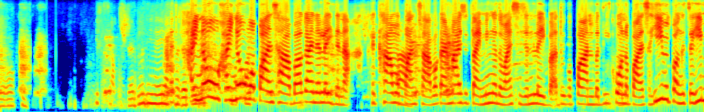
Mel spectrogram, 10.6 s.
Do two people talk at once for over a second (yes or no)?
no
